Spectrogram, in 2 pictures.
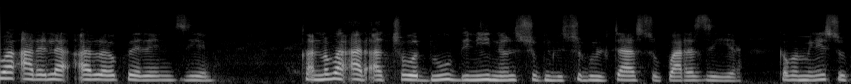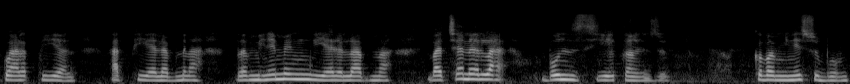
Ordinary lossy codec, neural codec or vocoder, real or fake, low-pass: AAC, 64 kbps; codec, 16 kHz in and 24 kHz out, 0.8 kbps, FocalCodec, streaming, 65536 codes; fake; 10.8 kHz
